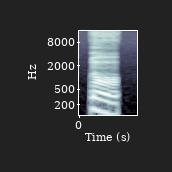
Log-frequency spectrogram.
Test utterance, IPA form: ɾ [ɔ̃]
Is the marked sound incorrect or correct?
correct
